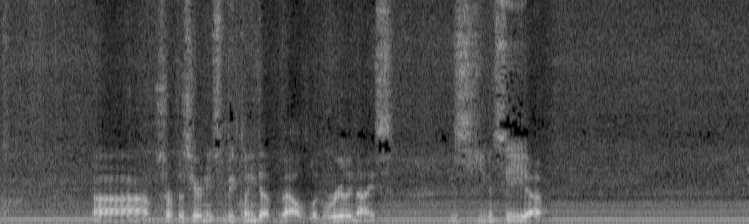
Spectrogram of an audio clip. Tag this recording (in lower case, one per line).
speech
engine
